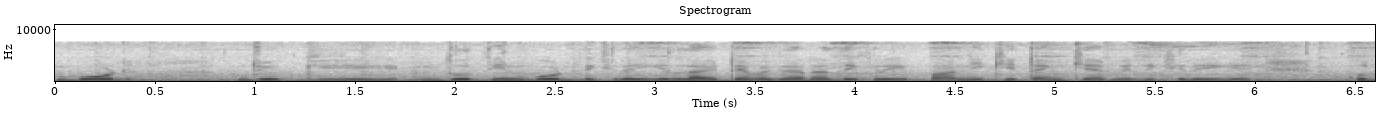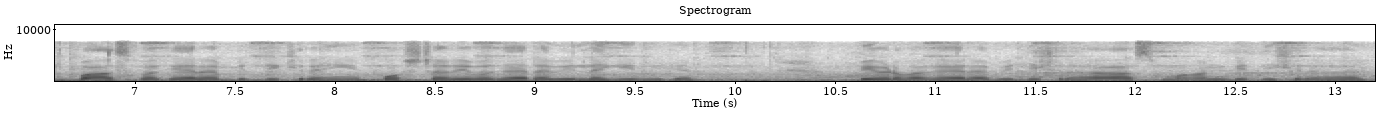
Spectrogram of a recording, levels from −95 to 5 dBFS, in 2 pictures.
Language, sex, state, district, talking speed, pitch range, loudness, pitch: Hindi, female, Bihar, Saharsa, 205 wpm, 220-230 Hz, -33 LUFS, 225 Hz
